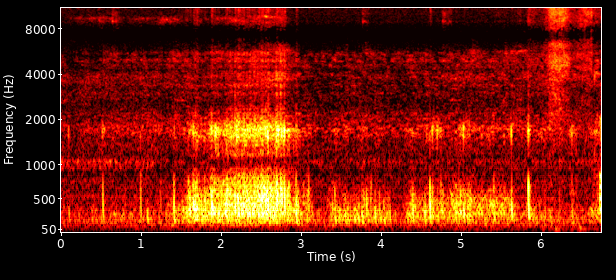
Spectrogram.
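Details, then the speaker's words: Fine crackles: many brief, sharp, discontinuous high-pitched crackles scattered through inspiration, an abnormal added lung sound. "fine crackles are discontinuous high-pitched short crackling sounds on"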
